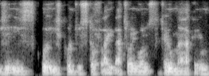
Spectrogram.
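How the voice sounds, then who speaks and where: A man with a very deep, low pitch and a somewhat breathy voice talks at a moderate pace, recorded with a dry, close sound and no echo. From Middlesbrough, northeast England. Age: 50s. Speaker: live stream host. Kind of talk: casual chat. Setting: live stream.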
